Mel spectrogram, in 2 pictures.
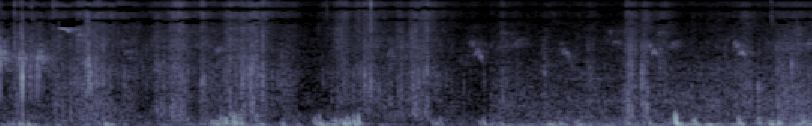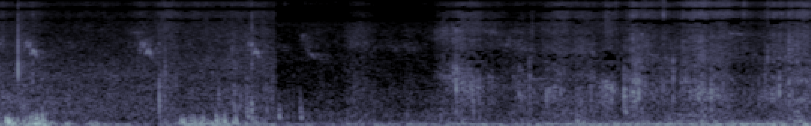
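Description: Footsteps through tall grass and undergrowth, an irregular run of soft thuds with stems and leaves brushing.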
